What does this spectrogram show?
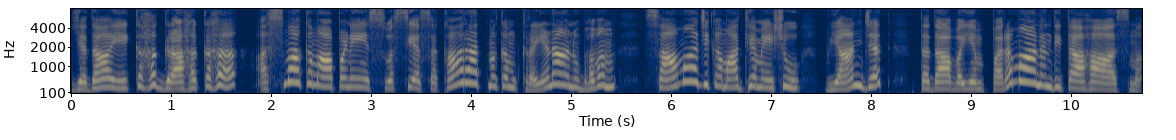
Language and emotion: Sanskrit, happy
